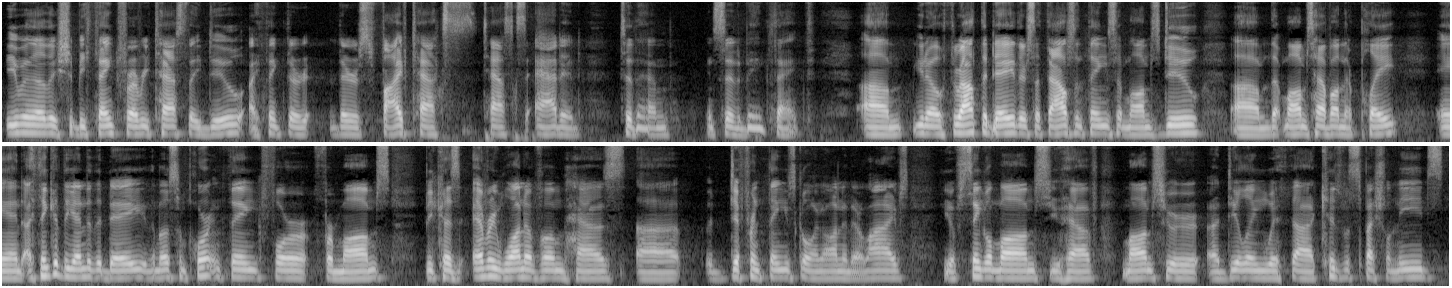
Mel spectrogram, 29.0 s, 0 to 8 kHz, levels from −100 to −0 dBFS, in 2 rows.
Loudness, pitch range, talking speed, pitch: -25 LUFS, 110-125 Hz, 190 wpm, 115 Hz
